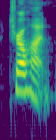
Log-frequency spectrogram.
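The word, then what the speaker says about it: Trojahn: How do you pronounce? I think she's a She's a bloomer. Trrohan.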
